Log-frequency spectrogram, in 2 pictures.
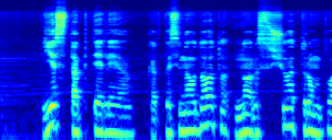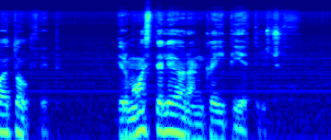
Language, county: Lithuanian, Kaunas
